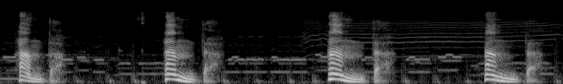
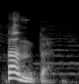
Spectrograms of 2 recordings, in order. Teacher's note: es una t con soplido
